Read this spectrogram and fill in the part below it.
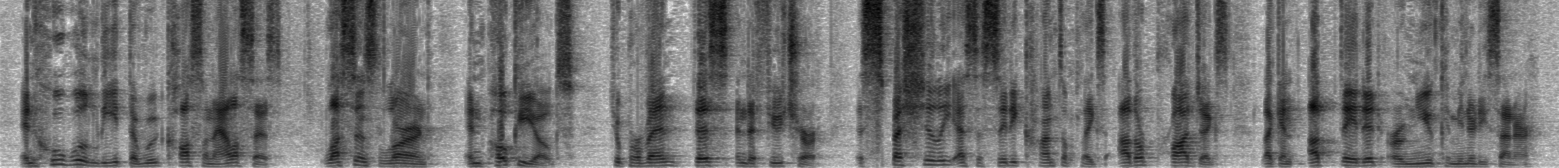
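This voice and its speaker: A man with an unremarkable speaking voice talks at a fairly quick pace, his fairly high pitch carried by lively intonation. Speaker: public commenter at city council. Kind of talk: public comment reading prepared statement. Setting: city council meeting.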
